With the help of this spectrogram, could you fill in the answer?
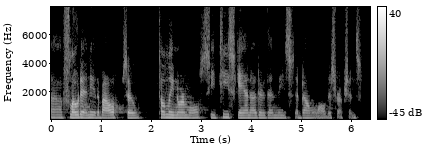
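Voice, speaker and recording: At a fairly quick pace, a woman with a Midwestern US accent speaks in a fairly low, monotone, flat voice. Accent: US Midwest. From Iowa. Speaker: surgeon, panel moderator. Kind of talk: case presentation panel discussion.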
